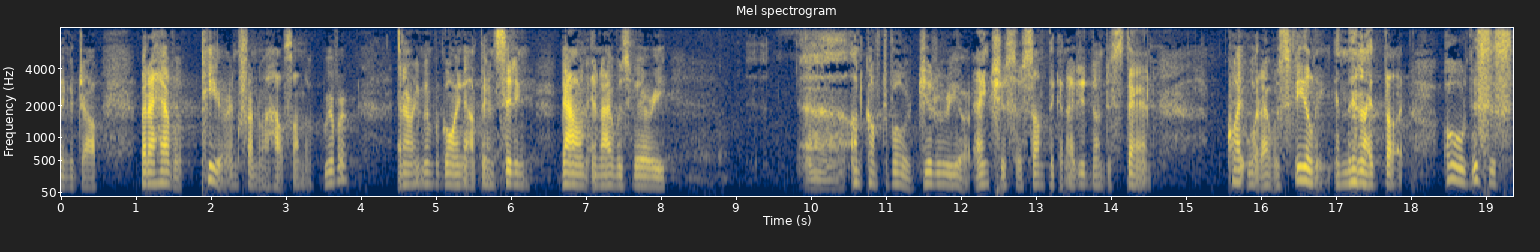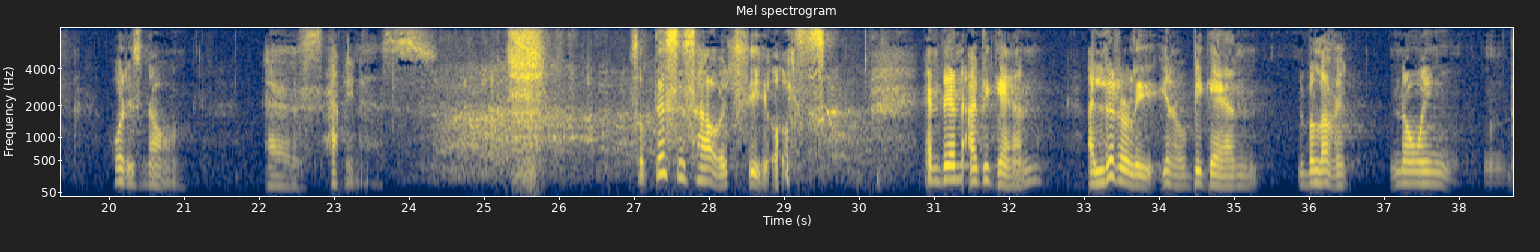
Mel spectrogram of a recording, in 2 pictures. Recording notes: LIVE from the NYPL. LIVE closes the Fall 2013 season with a conversation.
